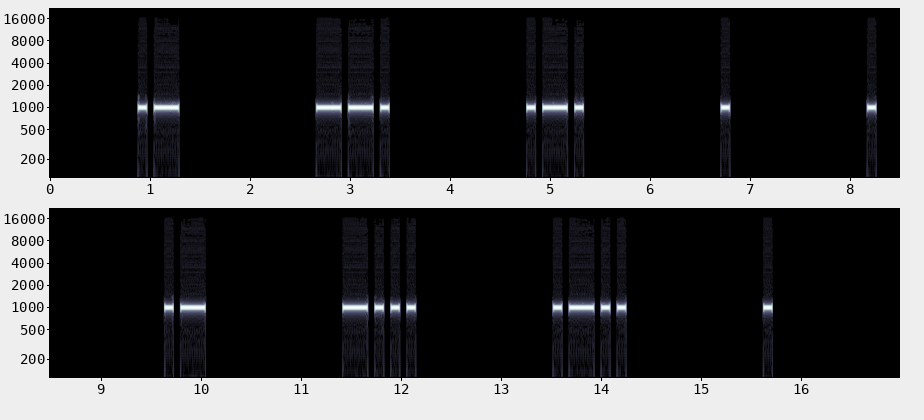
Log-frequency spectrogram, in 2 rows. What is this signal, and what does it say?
Morse code, heard as a keyed tone, about 15 wpm, spaced as for 5 wpm, 1000 Hz. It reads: AGREEABLE
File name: qotdfiles / 5wpm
